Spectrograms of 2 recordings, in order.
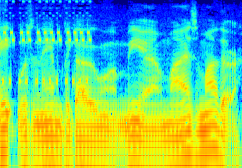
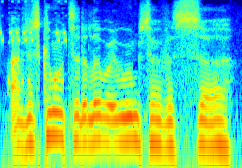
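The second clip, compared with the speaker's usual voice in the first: put-on higher, polite old-fashioned bellboy; Alfred voice; 7 semitones higher than usual. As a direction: play an eager, chirpy butler-type bellhop. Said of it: "So I'm gonna do the Alfred voice".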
